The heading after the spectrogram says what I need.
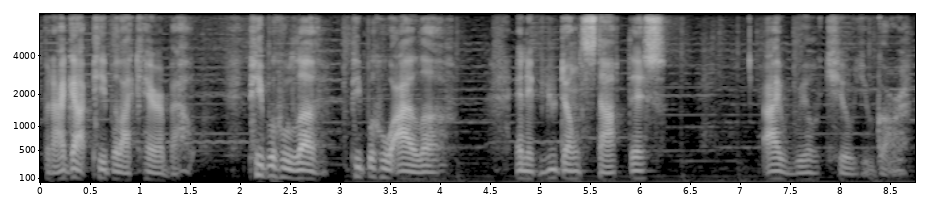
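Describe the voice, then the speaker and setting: A man's voice: low voice, a little slow, faint music behind. A man voicing an earnest, caring young ninja hero in an anime-style story, heartfelt and emphatic. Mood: pleading.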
